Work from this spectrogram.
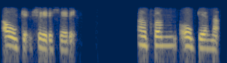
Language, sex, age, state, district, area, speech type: Malayalam, female, 30-45, Kerala, Idukki, rural, conversation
